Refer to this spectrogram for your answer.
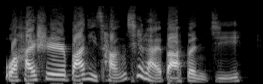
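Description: A woman's voice: medium pitch, animated, normal speed. A woman putting on a fussy, doting dog owner. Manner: flustered, loud exclamations.

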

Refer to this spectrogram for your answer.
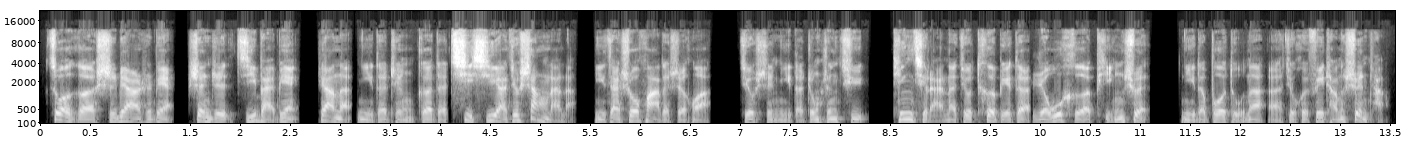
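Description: Calm male reading coach, dry studio voice. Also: deep voice, no room sound. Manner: calm, measured explaining with light fillers. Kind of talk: teaching on-air reading technique.

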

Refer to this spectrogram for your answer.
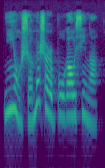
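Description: A woman voicing a kindly old male immortal in a children's story, speaking slowly and soothingly. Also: fairly high pitch, close to an everyday voice. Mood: gentle, coaxing. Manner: slow, soothing, drawn-out words. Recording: dull lo-fi recording.

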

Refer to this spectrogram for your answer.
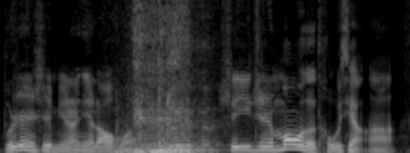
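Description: Host type: jokey man, very animated pitch, chatty. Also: fast talker, soft background music. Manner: jokey, laughs often. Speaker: host reading listener messages. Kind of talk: casual chat.

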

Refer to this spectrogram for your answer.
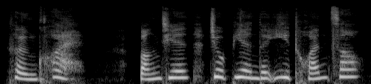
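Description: A woman reading a children's picture book aloud, gentle, clear and expressive. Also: high voice, slow, dry recording, studio quality. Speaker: storyteller.

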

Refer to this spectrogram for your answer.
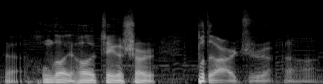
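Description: A low-voiced man trades loose, slangy jokes as a podcast co-host. His voice sits very deep. Faint music runs in the background. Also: normal speed, dark tone. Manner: loose, slangy, joking banter. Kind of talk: casual chat.

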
